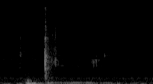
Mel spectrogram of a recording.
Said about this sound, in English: Are you looking it up? I hear typing.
